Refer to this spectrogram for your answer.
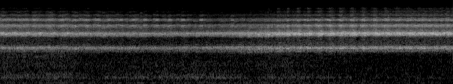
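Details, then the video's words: Higurashi cicadas singing together as a group in a forest; a dense, ringing chorus of stacked high tones, pulsing steadily, growing louder about halfway through and holding strong to the end. "ヒグラシ / Cicada forest"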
